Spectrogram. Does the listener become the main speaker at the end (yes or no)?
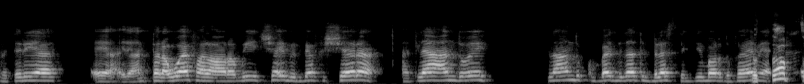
yes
